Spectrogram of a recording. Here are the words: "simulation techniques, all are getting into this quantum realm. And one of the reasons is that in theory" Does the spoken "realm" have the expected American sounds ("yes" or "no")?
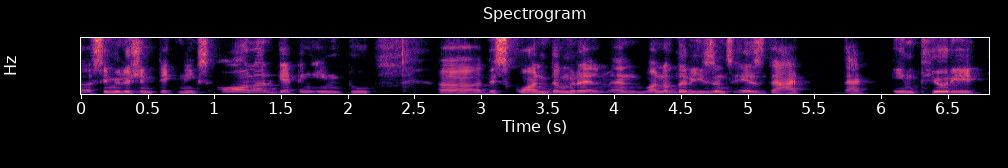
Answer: yes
